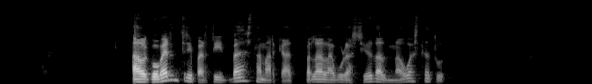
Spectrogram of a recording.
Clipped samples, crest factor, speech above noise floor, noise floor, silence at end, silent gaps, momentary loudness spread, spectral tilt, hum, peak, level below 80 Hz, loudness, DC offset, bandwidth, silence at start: under 0.1%; 26 dB; 59 dB; -82 dBFS; 1.5 s; none; 17 LU; -6.5 dB/octave; none; 0 dBFS; -72 dBFS; -23 LUFS; under 0.1%; 11 kHz; 1.35 s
